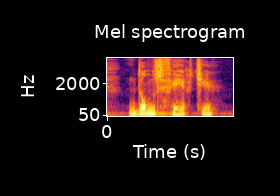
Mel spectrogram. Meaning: diminutive of donsveer
- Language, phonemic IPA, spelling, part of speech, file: Dutch, /ˈdɔnsfercə/, donsveertje, noun, Nl-donsveertje.ogg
